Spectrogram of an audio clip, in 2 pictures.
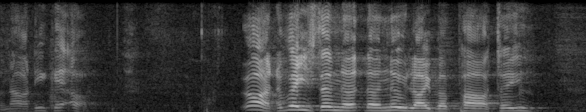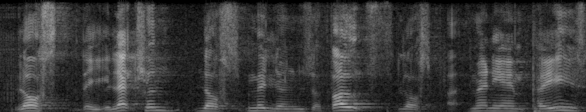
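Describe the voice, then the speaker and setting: A man with a high pitch talks at a very slow pace, with ordinary pitch variation and big swings in loudness. Audible room echo and noticeable background noise fill the recording. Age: 90s. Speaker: audience member at a party conference. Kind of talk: impassioned public comment. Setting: conference hall with audience.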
